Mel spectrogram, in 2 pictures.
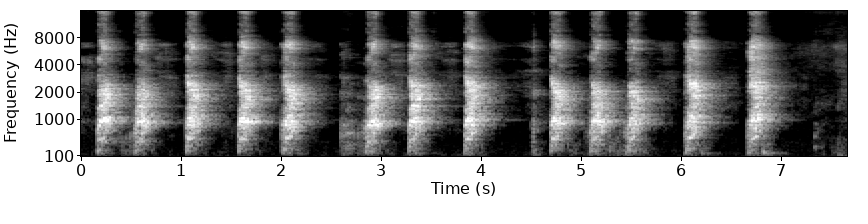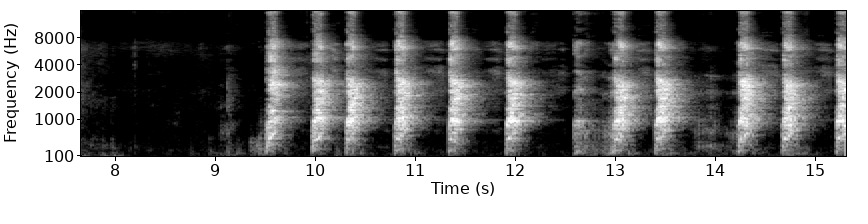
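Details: Archie, a Yorkshire terrier, meets a new toy at home and barks on and on, high sharp barks two or three a second, pausing briefly around the middle before resuming the rapid series.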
